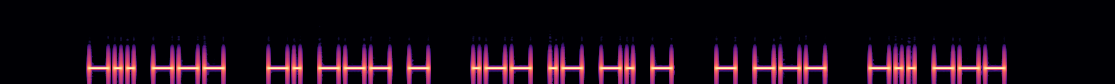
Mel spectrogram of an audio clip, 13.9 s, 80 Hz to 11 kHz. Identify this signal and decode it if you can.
Morse code, heard as a keyed tone, about 15 wpm, 700 Hz. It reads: DO NOT WANT TO DO
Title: Sets of 5 Words 15wpm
